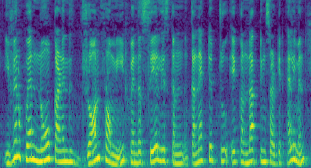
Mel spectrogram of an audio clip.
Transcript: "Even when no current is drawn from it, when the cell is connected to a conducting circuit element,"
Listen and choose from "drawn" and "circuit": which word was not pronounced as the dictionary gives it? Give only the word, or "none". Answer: none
